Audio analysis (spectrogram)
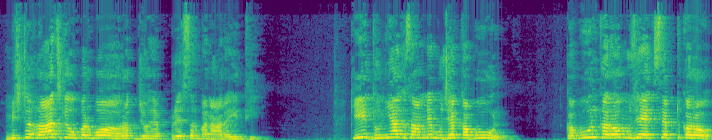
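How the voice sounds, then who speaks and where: High voiced lady doing judgy gossip reaction talk, repeats stuff to hammer it in, echoey room. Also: a bit bright. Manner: accusatory, repeats phrases for emphasis. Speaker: online reaction commentator. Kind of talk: opinionated gossip commentary. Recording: roomy, echoing sound.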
